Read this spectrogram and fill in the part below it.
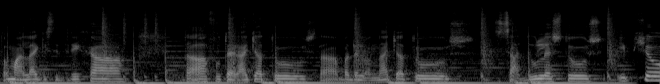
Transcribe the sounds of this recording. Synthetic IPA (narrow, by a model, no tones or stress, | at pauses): t̪o̞mɐlɐcist̪id̪ɾixɐ | t̪ɐ̰fut̪e̞ɾɐcɐt̪ust̪ɐ̰pɐd̪e̞lo̞nɐcɐt̪us | i̥sɐ̰d̪ule̞st̪us | ipço̞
